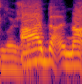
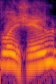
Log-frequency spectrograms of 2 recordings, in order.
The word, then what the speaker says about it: Lejeune: I call it Lejeune. There's no R in there. Always have, always will. Never has been an R, but the proper name is Lejeune.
